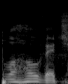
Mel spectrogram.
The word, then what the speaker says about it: Blachowicz: Jan Blachowicz is how you say Oh, it.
